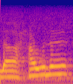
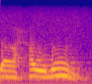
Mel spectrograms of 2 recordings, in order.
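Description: First: The second word ends with a short a vowel. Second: The second word ends with an un sound. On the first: The negation applies to the whole category. "يجوز البناء على الفتح تقول" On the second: The negation works like 'is not'. "ويجوز الرفع فتقول"

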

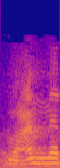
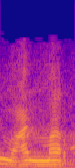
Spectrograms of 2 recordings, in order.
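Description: First: The vowel after the doubled m is 'i'. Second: The vowel after the doubled m is 'a'. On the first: It names the one who grants long life. The speaker calls it wrong. "الخطأ أن تقول معمر" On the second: It names the one who has been given long life. The speaker calls it right. "والصواب أن تقول معمر"

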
